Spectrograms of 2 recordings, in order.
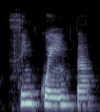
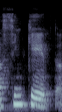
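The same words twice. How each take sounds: First: Cinquenta drawn out slowly with the u sounded, sin-kwen-ta; slowly: Cinquenta with a clear kw; correct pronunciation. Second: Cinquenta said without the u, as sin-ken-ta; wrong pronunciation. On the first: Teacher modeling the trema sound: Cinquenta as sin-kwen-ta. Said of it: "A gente fala cinquen". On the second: Teacher showing the wrong way: cinquenta with no u sound. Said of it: "não fala cinquenta". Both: Shown as a demonstration.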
